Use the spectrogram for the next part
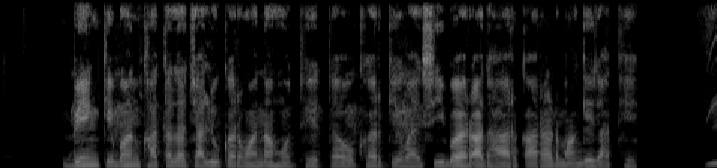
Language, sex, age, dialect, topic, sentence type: Chhattisgarhi, male, 25-30, Western/Budati/Khatahi, banking, statement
